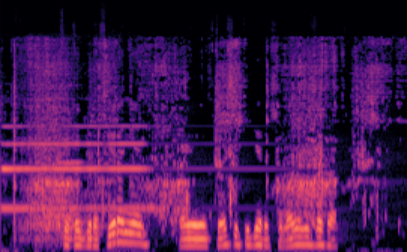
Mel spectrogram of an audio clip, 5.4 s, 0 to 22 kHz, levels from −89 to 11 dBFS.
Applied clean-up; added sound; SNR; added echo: classical method spectral subtraction.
